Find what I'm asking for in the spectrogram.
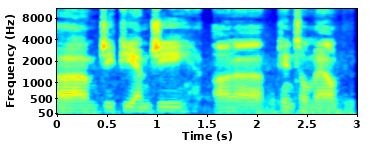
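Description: A man's voice is heard with a dry sound with no echo and light background noise. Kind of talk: casual walkaround commentary. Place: open country. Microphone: phone near.

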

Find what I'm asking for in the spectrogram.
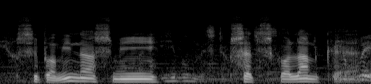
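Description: A man at medium pitch, very slow in pace, with noticeable background noise. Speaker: Polish film voice-over reader (lektor). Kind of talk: single-voice film translation read over the original soundtrack.

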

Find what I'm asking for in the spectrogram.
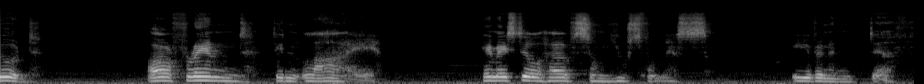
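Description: A put-on character voice speaks at a very slow pace, with long, frequent pauses. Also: man, fairly high pitch for a man. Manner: cold, smug.

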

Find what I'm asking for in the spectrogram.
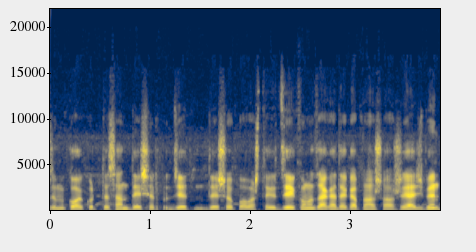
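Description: A man's medium-pitched voice, fairly even in intonation, dry and close with no echo against a quiet background. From Bangladesh, Noakhali. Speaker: land sale broker and video blogger. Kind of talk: property walkthrough vlog. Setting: outdoors on site.

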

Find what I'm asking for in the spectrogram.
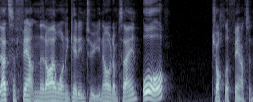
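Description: A man is speaking. He has an Australian accent. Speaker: movie reaction YouTuber. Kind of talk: casual chat. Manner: subdued, less energetic than usual.

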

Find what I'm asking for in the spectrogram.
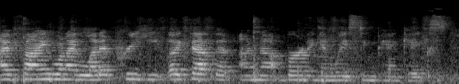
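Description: A woman at a moderate pace with fairly even intonation, audible room echo and light background noise. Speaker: home cook vlogger. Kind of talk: casual cooking tutorial chat. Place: kitchen.

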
